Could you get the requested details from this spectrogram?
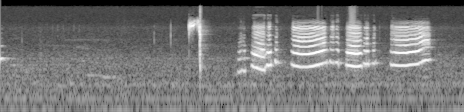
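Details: A talking parrot producing a string of clipped, speech-like syllables after a sharp squeak, the later sounds drawn-out and nasal, in a quiet indoor setting.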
